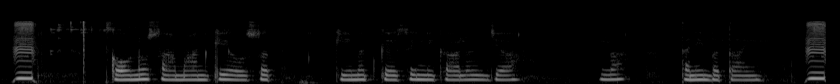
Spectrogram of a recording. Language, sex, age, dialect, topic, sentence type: Bhojpuri, female, 25-30, Northern, agriculture, question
